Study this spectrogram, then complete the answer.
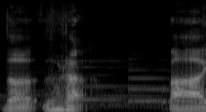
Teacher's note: the r is like a light roll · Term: light trill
